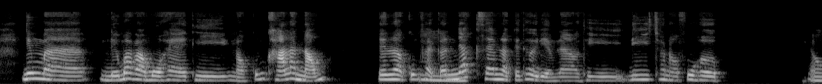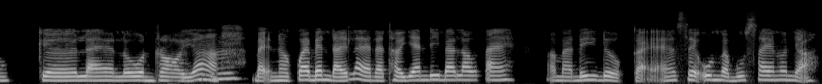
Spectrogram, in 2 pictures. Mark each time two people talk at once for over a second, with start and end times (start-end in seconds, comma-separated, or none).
none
